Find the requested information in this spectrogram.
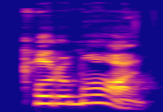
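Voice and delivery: high, lightly imitated boarding-school boss; Fritz. Boss asks to speak to the kid, mock upper-crust. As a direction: give a lofty order in a mock Thurston Howell voice. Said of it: "Fritz talked like Thurston Howell the third".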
